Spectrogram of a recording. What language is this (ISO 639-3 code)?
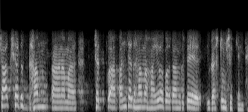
san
